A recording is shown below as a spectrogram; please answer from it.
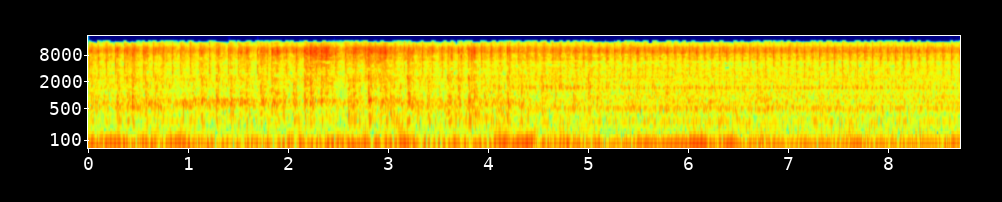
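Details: Engine cold in the morning: rough, shaking running with a fast light ticking over the idle on cold start; cause unknown.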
